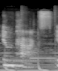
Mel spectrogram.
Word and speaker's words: Impax: IMPAX? Is that how you guys pronounce it? – IMPAX, Impact Asset Management, which in the US, you know us as PAX World Funds.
